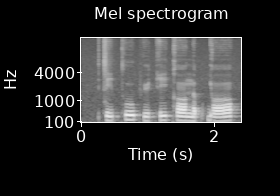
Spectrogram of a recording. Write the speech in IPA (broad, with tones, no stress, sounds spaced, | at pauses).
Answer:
t͡s iː˨˥ p̚ t̪ʰ uː˥ pʰ yː˨ t̚ h iː˥ kʰ ɔː˧ n̪ ɐ˨ p̚ ɐ˥ k̚ j ɔː˨˧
